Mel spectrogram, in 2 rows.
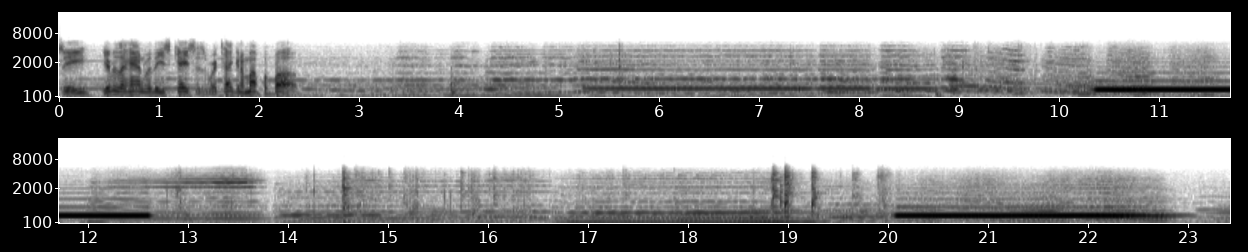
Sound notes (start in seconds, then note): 2.8 dramatic music; 10.0 tool buzzing; 13.4 suspenseful music; 19.8 tool buzzing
